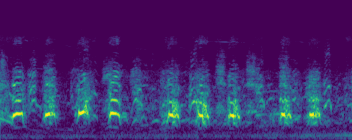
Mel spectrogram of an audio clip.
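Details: Hunting dogs on a wild boar hunt at Kayu Ampek, Tanjung Emas district, Tanah Datar regency, give high, yelping barks about every half second, steady and urgent, each bark sharp with bright overtones, over faint low background rumble.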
